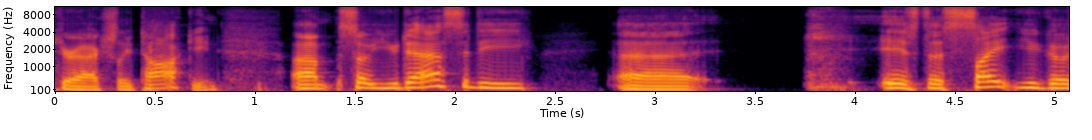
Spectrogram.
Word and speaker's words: Udacity: That is the online course company Udacity. Okay, am I saying that right, Jesse? You are. Udacity.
